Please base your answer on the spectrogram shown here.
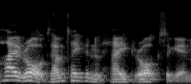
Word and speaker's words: Hyrox: Pronounced hyrox without the D, but yeah, who fucking cares?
